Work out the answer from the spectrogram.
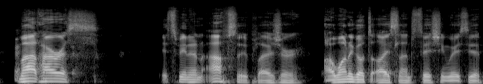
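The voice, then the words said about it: Irish accent. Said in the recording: “your beautiful Irish accent”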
